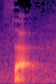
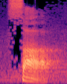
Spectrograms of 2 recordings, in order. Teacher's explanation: Kalau huruf tha, lidah kita belakang gigi, tha. Kalau sin, sa, lidah kita di tengah-tengah di langit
